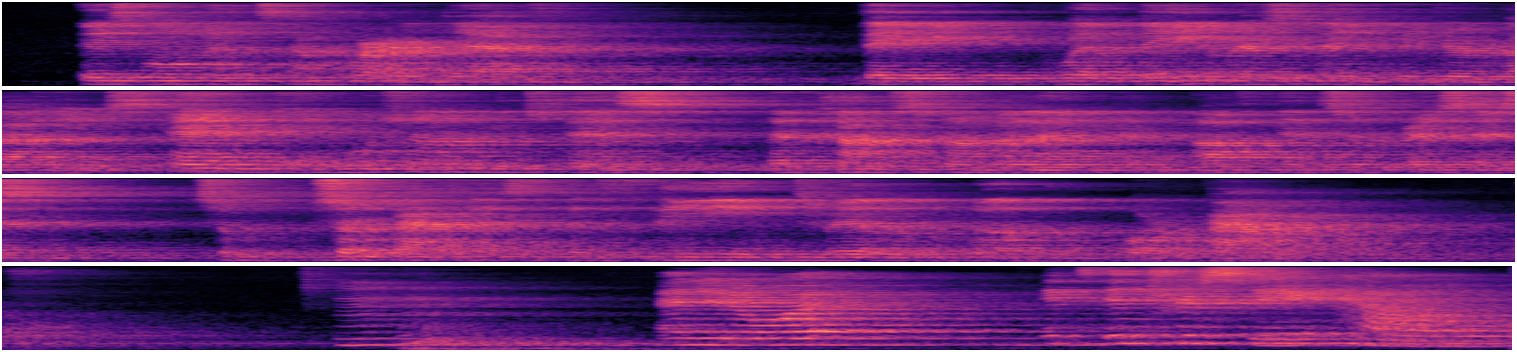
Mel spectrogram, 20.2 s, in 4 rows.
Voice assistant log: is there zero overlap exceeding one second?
Yes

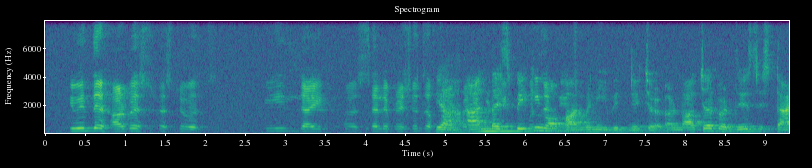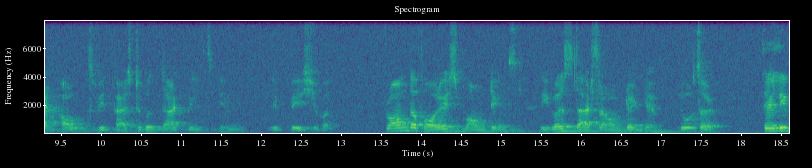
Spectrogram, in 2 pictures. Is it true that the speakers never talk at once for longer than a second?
No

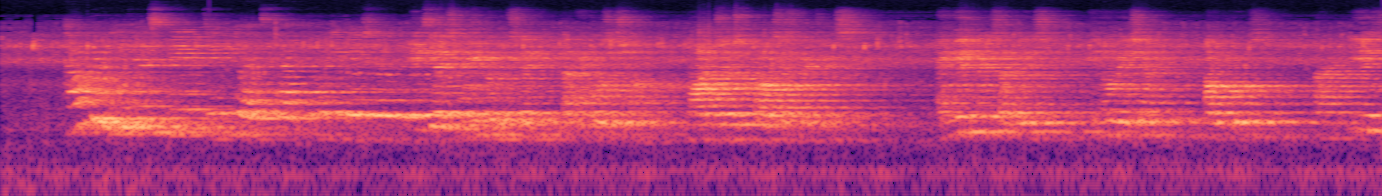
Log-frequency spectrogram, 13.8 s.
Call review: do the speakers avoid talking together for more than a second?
No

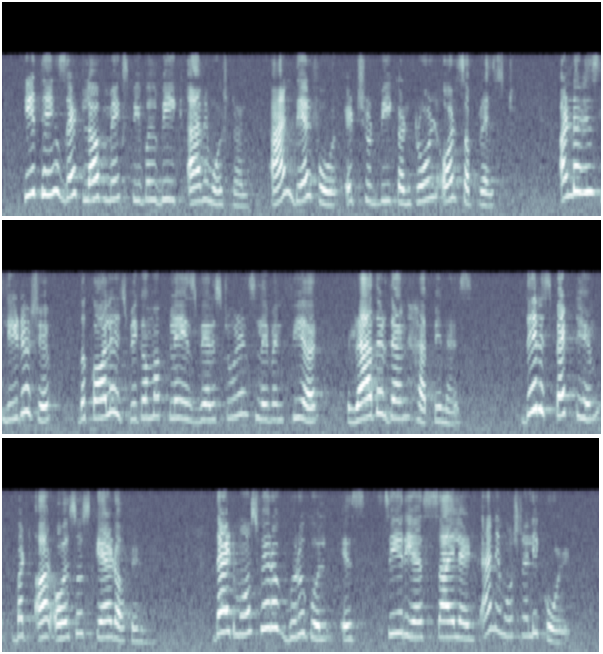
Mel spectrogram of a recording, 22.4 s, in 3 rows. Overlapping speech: No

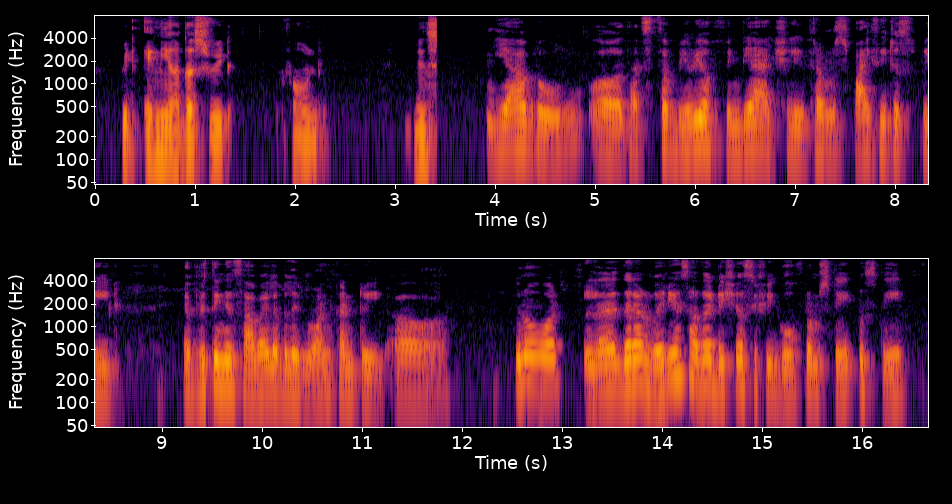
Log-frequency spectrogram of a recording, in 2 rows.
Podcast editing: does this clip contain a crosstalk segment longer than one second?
No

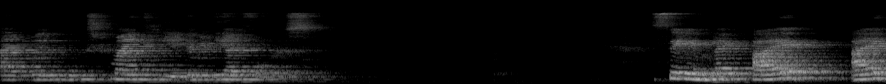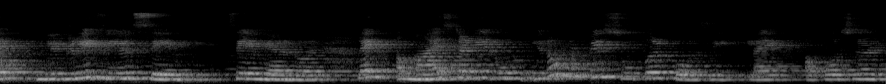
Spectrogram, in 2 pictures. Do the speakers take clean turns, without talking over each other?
Yes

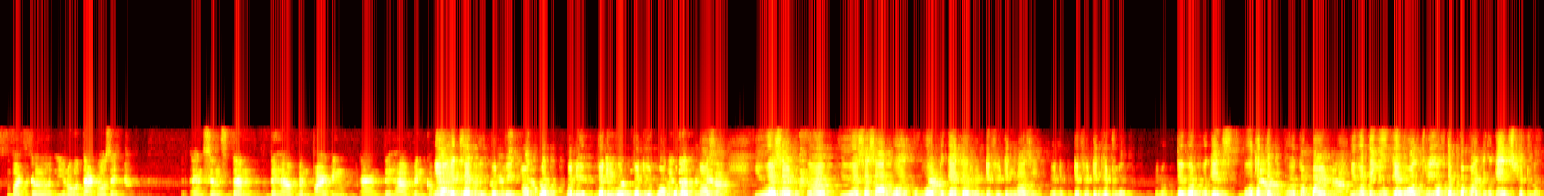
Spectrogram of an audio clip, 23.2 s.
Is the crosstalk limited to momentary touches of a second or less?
No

